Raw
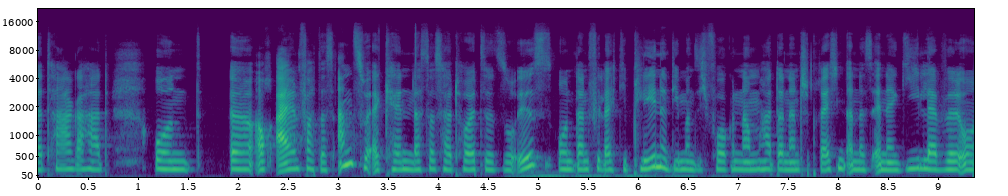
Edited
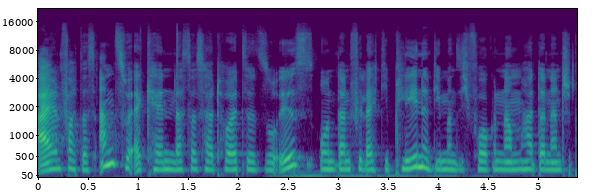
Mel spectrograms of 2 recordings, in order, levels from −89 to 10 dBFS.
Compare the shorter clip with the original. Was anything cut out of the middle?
no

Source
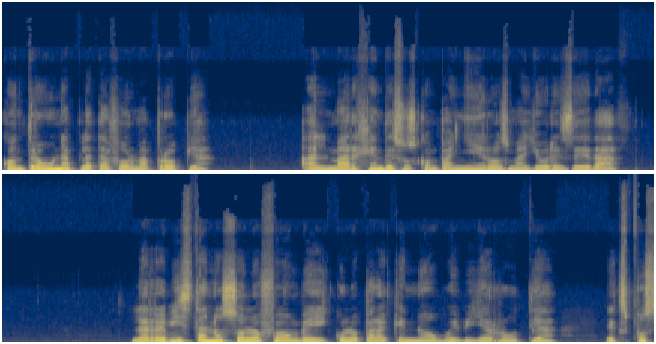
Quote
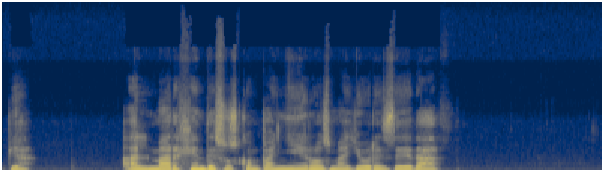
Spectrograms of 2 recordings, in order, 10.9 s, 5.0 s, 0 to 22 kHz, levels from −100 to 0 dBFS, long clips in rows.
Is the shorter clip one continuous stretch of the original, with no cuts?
yes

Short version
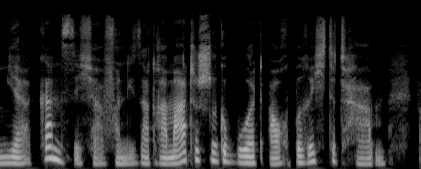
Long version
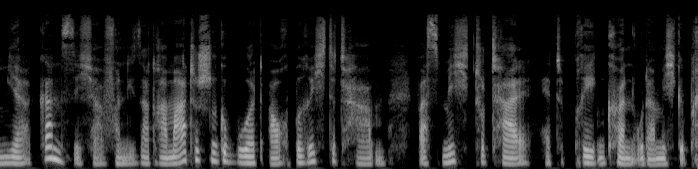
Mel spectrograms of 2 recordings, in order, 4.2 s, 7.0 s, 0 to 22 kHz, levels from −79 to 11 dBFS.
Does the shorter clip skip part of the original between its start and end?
no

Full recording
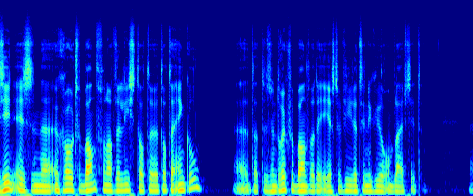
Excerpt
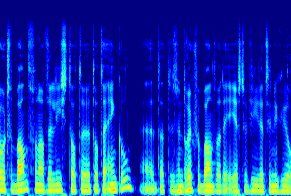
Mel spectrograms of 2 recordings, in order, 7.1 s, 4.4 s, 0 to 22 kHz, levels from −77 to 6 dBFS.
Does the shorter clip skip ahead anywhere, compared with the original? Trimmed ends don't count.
yes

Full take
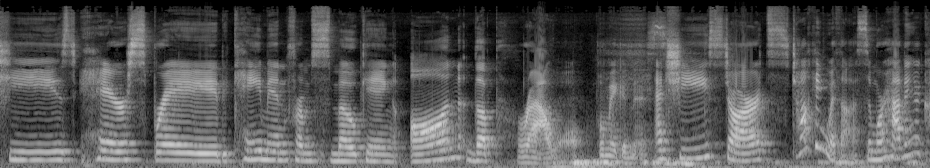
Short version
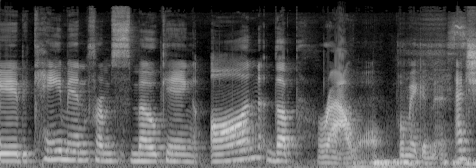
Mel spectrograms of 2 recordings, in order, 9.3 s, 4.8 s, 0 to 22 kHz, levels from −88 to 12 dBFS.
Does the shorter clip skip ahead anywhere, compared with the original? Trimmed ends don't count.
no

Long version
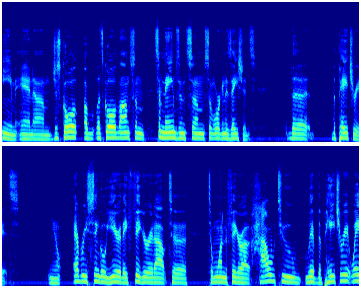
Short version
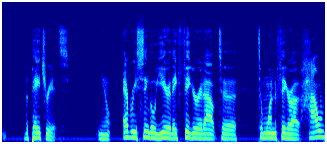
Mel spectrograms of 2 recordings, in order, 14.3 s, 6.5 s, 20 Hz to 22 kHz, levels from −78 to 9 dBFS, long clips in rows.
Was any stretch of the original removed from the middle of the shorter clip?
no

